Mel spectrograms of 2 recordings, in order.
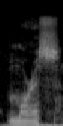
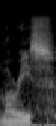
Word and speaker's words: Maurice: Speaking of, I think it's actually pronounced Morris, not Maurice, mm-hmm.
